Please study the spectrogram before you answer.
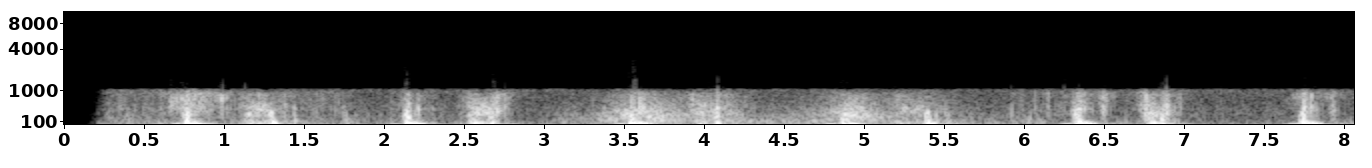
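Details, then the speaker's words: Mitral valve prolapse on auscultation: slow, regular heart sounds with a sharp systolic click between the first and second sounds. "With oscultation, you will hear a systolic click."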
